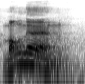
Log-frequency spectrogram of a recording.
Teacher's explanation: 지금 기역 같은 경우에는 이제 파열음이고 입에서 나는 소리야. 근데 니은 같은 경우에는 비음, 코에서 나는 소리란 말이야.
